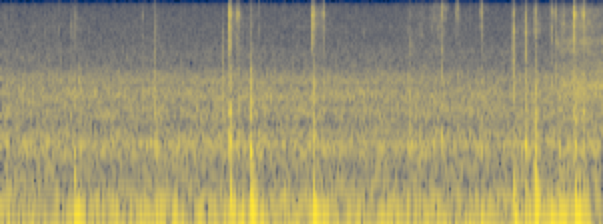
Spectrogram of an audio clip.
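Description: Faint computer keyboard typing in irregular runs of keystrokes, a quick flurry about two seconds in and a denser run near the end.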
